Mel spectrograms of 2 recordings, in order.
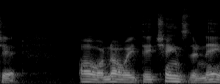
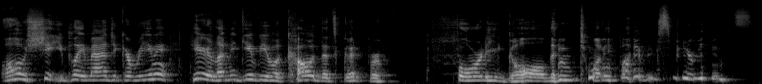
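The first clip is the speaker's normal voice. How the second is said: mock IHOP worker; 7 semitones higher than usual. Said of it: "And they go".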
